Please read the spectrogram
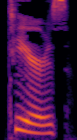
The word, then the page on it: tears: British English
